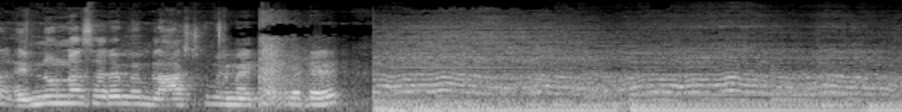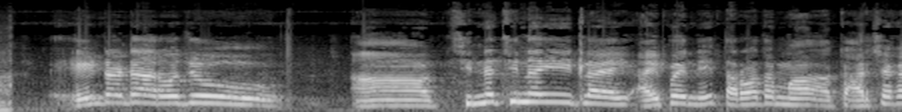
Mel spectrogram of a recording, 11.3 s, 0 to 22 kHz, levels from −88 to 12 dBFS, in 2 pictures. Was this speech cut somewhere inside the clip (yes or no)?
no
